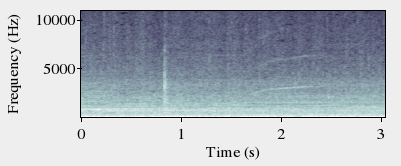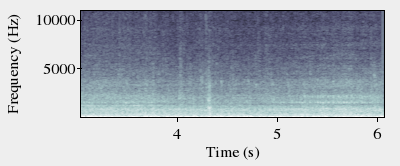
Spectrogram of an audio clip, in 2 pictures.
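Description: Sport-fishing boat's engines running with a steady low rumble, mixed with wind buffeting the microphone.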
